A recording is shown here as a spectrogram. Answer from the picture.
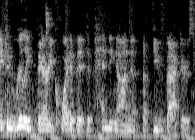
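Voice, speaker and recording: Faint music plays in the background as a man speaks at a fairly slow pace with audible room echo. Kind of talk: informational talk to camera. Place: kitchen.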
